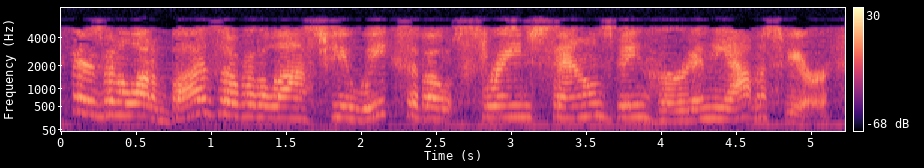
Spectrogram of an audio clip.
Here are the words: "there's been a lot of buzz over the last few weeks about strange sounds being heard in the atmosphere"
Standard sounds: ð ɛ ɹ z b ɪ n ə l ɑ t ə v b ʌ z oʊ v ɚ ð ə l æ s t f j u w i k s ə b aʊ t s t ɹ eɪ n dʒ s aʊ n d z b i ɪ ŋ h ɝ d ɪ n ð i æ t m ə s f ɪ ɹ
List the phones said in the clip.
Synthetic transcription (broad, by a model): ð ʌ ɹ z b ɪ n ə l ɑ t ə v b ʌ z oʊ v ɚ ð ə l æ s t f j u w i k s ə b aʊ t s t ɹ eɪ n dʒ s aʊ n d z b i ɪ ŋ h ɝ d ɪ n ð i æ t m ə s f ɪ ɹ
